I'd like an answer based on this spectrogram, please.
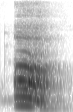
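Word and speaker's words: hour: Sanya left after an R. Here, R started with consonant letter, but H is silent here and this word begins with the vowel sound O.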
